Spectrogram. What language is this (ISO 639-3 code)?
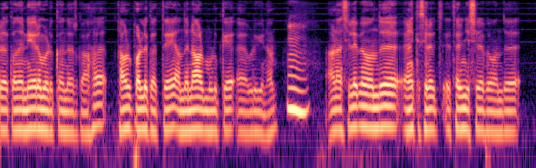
tam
